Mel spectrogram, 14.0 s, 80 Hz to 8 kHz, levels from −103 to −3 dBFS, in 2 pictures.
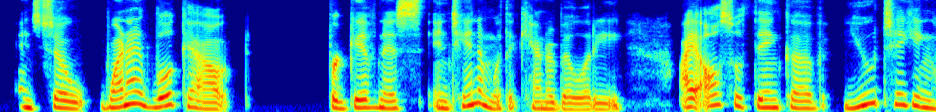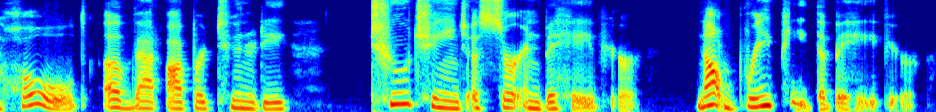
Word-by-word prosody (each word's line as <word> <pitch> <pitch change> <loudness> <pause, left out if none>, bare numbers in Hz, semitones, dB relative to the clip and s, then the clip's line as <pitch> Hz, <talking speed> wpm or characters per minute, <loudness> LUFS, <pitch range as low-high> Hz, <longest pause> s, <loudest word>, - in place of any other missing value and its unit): And 205 -3 +3
so 185 -2 0
when 210 +6 +3
I 310 - +4
look 255 +2 +3
out 170 -6 -1 0.7
forgiveness 200 -1 +1
in 190 -2 -2
tandem 260 +5 +2
with - - -5
accountability, 160 -5 -4 0.4
I 225 - +5
also 265 +1 0
think 210 0 0
of 185 -2 -2 0.2
you 255 +11 +3
taking 275 -9 0
hold 240 - -1
of 205 -4 +1
that 185 -1 -2
opportunity 175 -1 -1 0.6
to 295 +1 +3
change 205 -9 0
a 195 - -2
certain 195 0 -1
behavior, 175 +1 -6 0.4
not 230 - +4
repeat 260 +8 +4
the - - -4
behavior. - - -8
205 Hz, 130 wpm, -23 LUFS, 180-245 Hz, 0.7 s, I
